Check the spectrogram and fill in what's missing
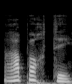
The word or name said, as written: rapporter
